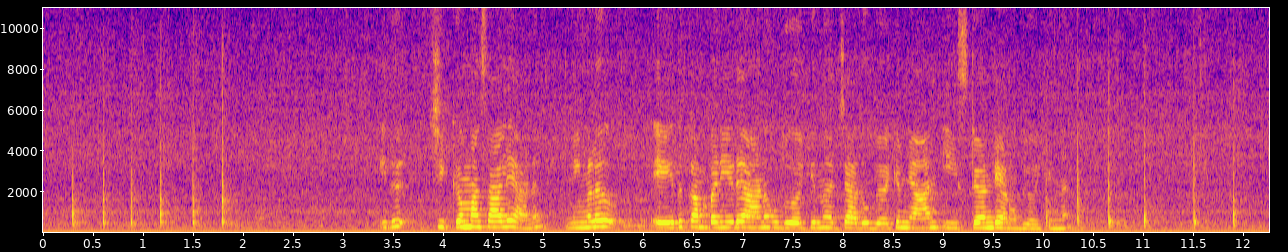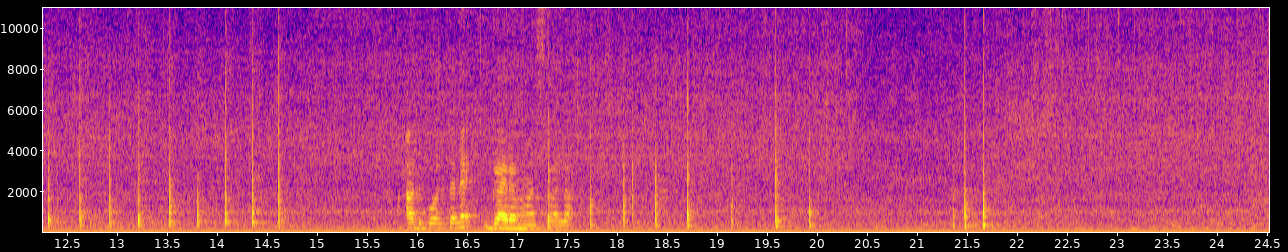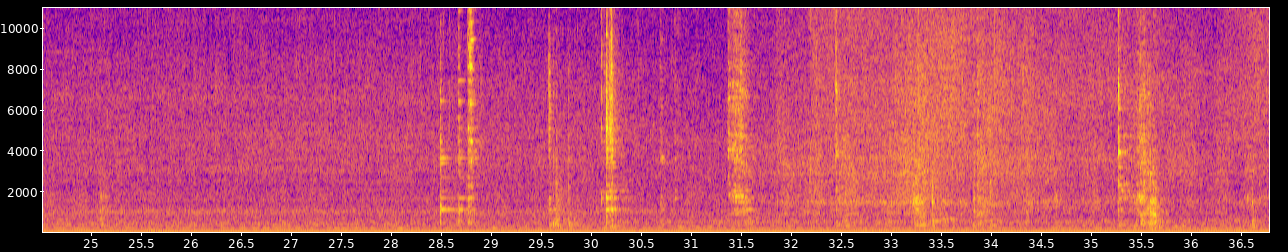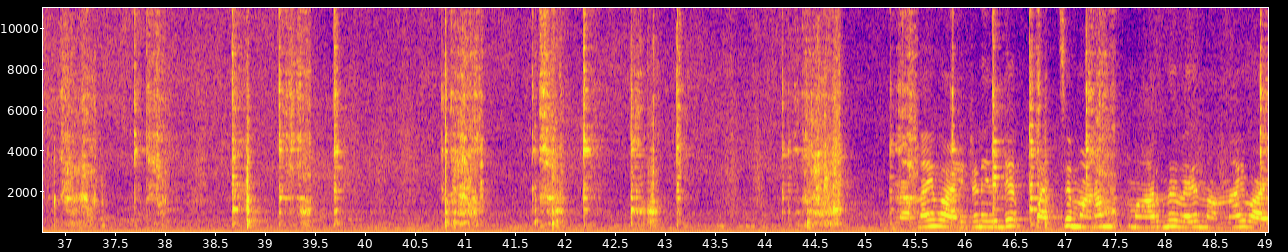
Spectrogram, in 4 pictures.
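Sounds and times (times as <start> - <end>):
light sizzle of frying: 0.0 - 49.0
metal spoon scraping pot: 36.9 - 38.1, 38.7 - 39.8, 40.8 - 43.2, 44.2 - 47.6.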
